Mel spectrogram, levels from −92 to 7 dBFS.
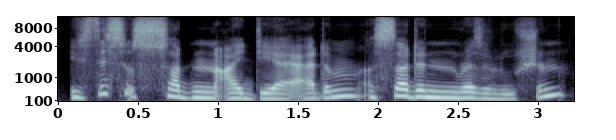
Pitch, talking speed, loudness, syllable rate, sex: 190 Hz, 165 wpm, -18 LUFS, 5.3 syllables/s, female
